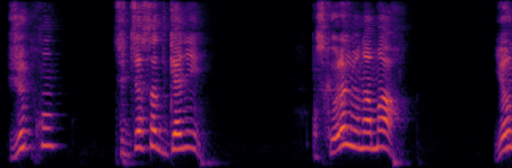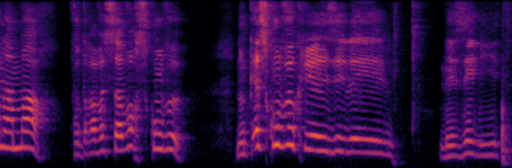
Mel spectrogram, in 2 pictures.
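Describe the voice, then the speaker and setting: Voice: mid-range voice, warm tone. A video commentator delivering a heated rant to camera, agitated and emphatic, with many hesitations and restarts.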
